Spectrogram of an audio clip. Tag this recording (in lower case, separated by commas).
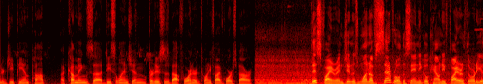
vehicle, heavy engine (low frequency), speech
